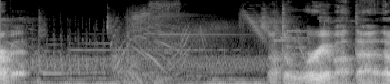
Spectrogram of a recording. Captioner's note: gaming sounds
